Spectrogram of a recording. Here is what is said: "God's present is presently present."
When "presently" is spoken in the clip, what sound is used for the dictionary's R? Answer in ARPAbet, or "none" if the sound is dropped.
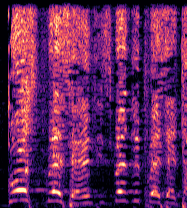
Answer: none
